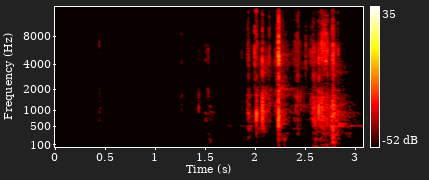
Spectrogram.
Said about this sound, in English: Crack these damn cards open.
